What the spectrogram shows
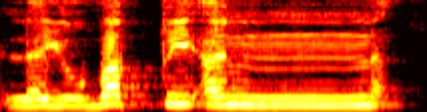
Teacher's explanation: نون کے اوپر تشدید ہے، یہاں پر نون کو ڈبل پڑھنا پڑے گا، لیکن جو دوسرے نمبر کا نون پڑھیں گے اس کے اوپر جزم پڑھنا ہے۔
